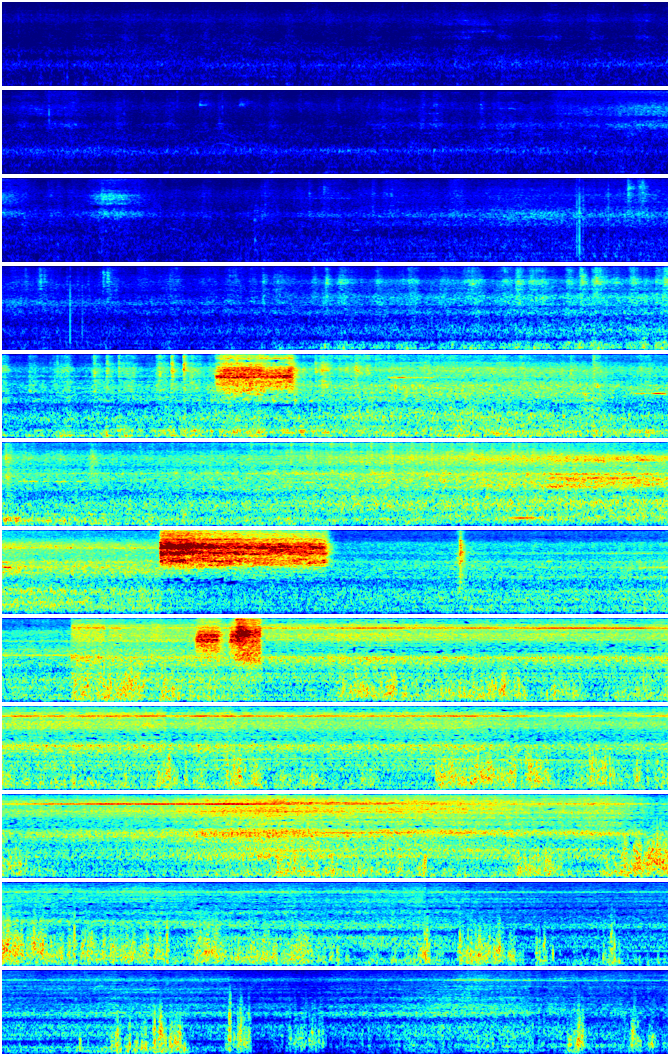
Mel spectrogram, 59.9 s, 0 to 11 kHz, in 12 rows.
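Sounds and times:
diesel railcar engine running: 0.0 - 59.9
wheels rolling on rails: 4.2 - 28.5
air hissing bursts: 21.6 - 22.2, 31.2 - 32.5, 35.5 - 37.0.

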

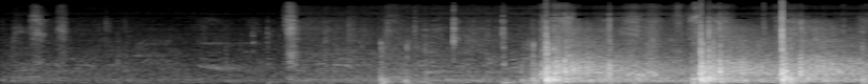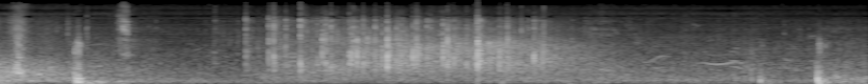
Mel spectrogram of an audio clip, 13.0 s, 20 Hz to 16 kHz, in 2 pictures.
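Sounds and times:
staff cracks and thuds echoing: 4.0 - 7.3.

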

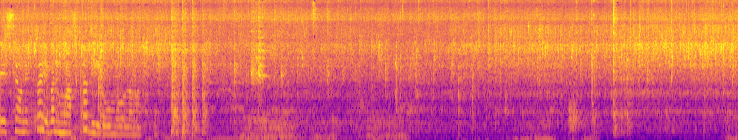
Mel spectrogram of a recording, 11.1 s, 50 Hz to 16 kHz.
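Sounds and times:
food sizzling in frying pan: 0.0 - 11.0
metal spatula stirring: 0.8 - 4.9.

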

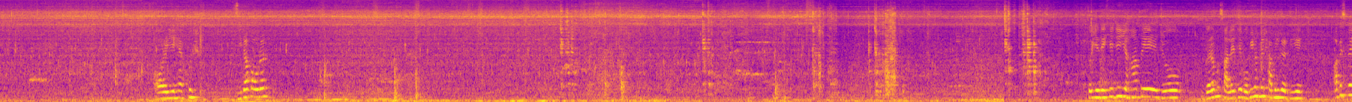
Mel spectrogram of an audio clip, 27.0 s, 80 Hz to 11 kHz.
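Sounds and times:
curry sizzling and bubbling: 0.0 - 27.0
metal spatula scraping pot: 17.4 - 18.1.

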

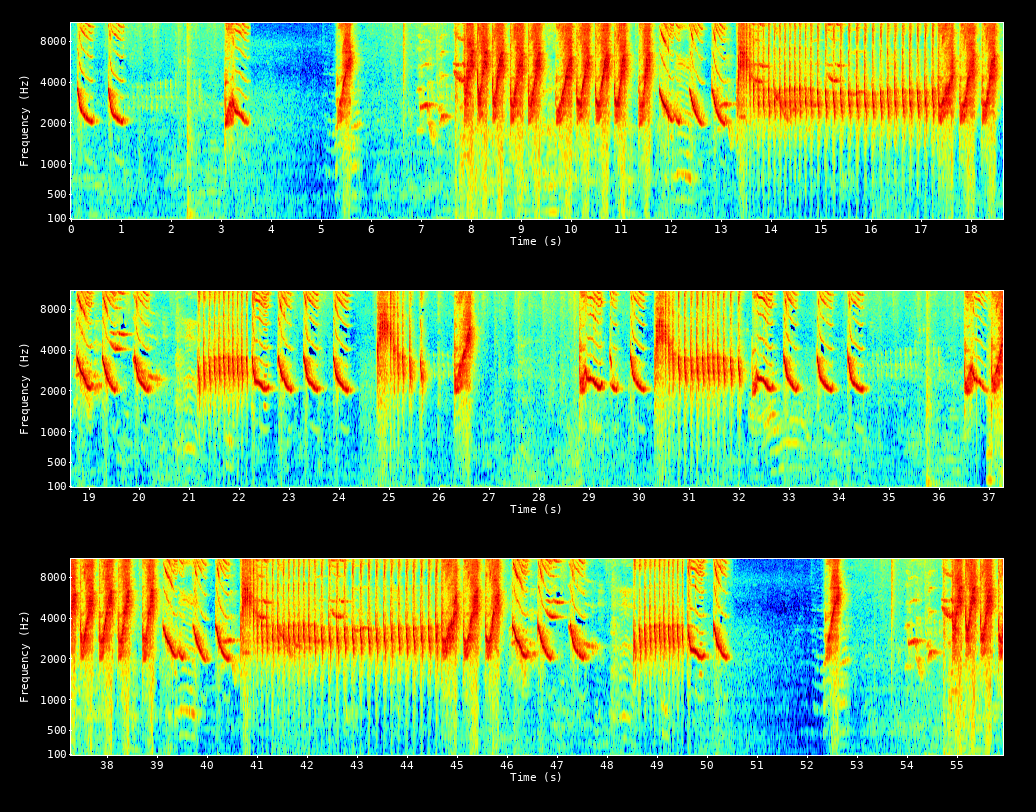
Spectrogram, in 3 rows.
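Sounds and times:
bird singing with trills: 0.1 - 3.6, 36.5 - 47.8, 48.6 - 50.5, 53.9 - 55.9.

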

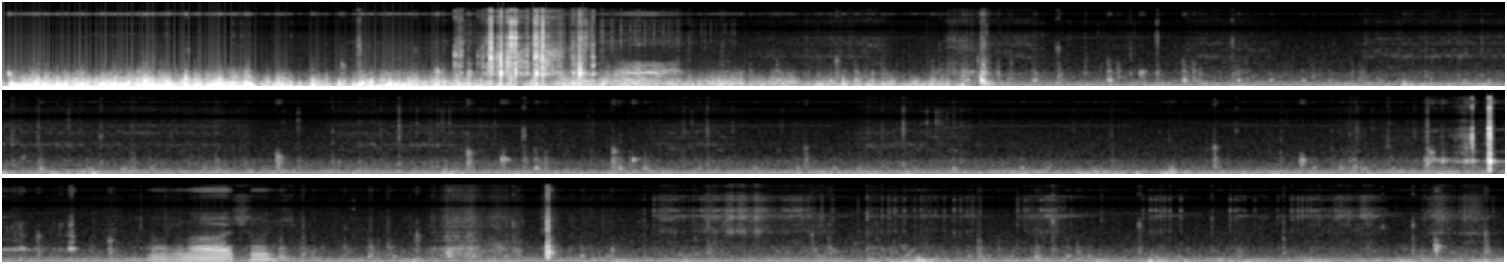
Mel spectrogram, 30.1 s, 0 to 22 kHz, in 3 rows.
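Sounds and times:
low steady hum: 0.0 - 30.0
small knocks and clicks: 5.6 - 20.9, 21.8 - 30.0.

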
